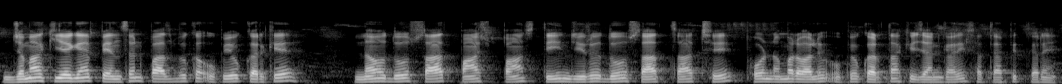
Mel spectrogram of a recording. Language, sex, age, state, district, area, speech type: Hindi, male, 30-45, Uttar Pradesh, Chandauli, urban, read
